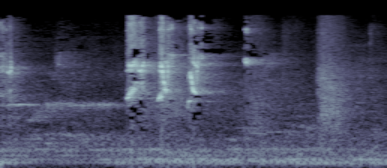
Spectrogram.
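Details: White-rumped shama kept as a decoy bird, singing: a long steady thin whistle, then three loud, rich, ringing phrases in quick succession, a short high note, and a brief harsh burst near the end.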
